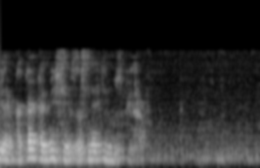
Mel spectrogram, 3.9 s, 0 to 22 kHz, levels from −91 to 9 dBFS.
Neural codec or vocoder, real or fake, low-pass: vocoder, 22.05 kHz, 80 mel bands, HiFi-GAN; fake; 7.2 kHz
